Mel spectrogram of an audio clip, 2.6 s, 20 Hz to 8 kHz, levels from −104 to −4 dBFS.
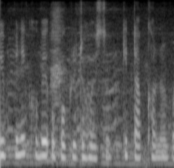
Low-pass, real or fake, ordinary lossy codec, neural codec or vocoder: none; real; none; none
